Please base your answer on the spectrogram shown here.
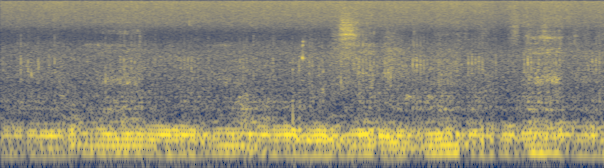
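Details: Mother cat that gave birth inside a building nurses a newborn kitten whose eyes are not yet open. A low, steady, rumbling purr continues without a break throughout, over faint background noise.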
